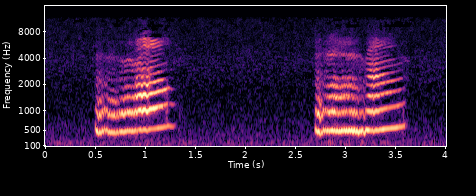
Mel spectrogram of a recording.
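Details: Domestic cat giving two long, clear meows about two seconds apart, each a steady rich tone rising slightly at the end, in a quiet room.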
